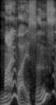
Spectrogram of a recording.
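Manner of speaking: imitated confused tone. Retelling being asked for a license by a cop: retelling own confused question. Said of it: "all confused at this fucking point".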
